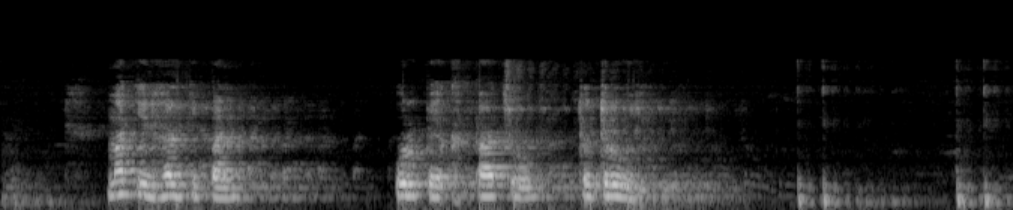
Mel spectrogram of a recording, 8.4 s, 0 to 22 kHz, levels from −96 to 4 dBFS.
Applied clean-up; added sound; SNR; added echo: none; none; none; reverberation time 2.0 s.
